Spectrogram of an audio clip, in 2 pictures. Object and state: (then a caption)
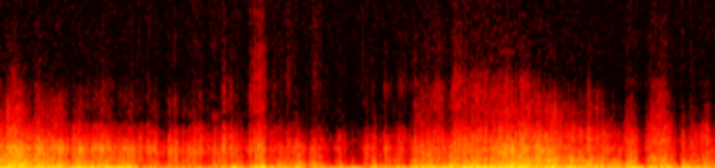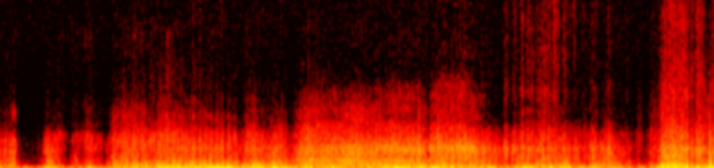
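Foam microphone windscreen being scratched. Fingertips and short nails of a right hand scratch and rub the side of a small black foam windscreen over a microphone. The result is a continuous, muffled, low rumbling rustle with steady scratchy texture and brief dips in level.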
